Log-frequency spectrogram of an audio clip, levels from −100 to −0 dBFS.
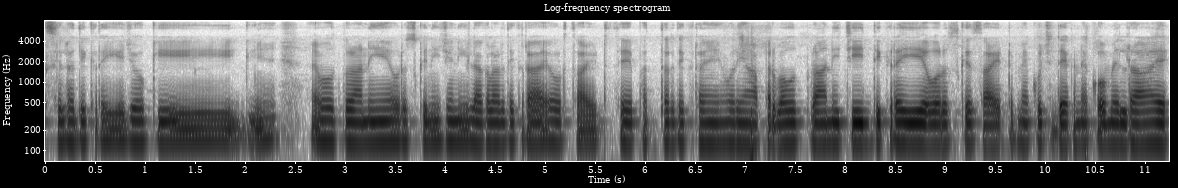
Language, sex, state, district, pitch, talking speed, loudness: Hindi, male, Bihar, Begusarai, 125 Hz, 235 wpm, -17 LUFS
